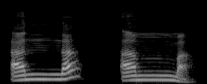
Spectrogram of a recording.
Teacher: 17 নম্বর মাখরাজ নাকের বাসি থেকে গুন্নাহ উচ্চারিত হয়, যেমন আন্না আম্মা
